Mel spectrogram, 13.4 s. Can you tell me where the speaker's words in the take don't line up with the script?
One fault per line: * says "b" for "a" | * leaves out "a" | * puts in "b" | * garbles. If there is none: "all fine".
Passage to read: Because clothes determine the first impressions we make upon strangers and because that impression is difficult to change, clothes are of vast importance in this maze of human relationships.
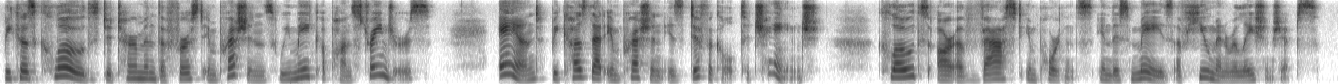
all fine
